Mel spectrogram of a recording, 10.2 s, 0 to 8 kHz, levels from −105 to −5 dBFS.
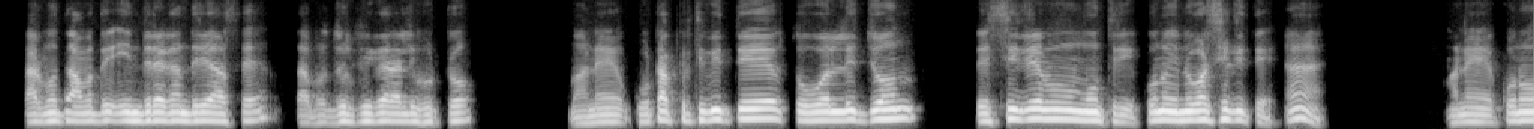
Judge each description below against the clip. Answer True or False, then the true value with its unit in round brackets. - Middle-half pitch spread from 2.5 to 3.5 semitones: True (2.8 semitones)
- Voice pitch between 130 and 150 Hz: True (135 Hz)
